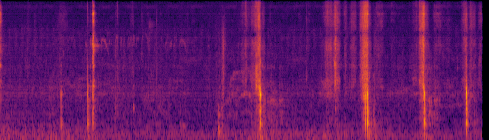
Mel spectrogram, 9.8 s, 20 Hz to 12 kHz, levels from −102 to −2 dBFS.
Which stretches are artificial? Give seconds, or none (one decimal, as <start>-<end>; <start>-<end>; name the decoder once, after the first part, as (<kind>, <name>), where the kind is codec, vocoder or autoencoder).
0.0-9.8 (vocoder, Vocos)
